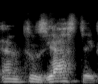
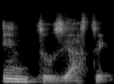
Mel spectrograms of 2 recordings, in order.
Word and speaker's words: enthusiastic: Some people say enthusiastic, some people say enthusiastic.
